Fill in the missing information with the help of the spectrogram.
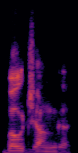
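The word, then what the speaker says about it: bojjhaṅga: difficult so in the spoken dialects then the gets changed into J so it becomes bojang so if you pronounce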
